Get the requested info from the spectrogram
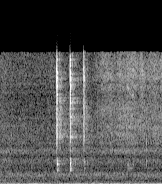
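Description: Two small, sharp clicks in quick succession, under a quarter of a second apart, about a third of the way in, from handling a fencing foil and a small tip screwdriver while checking the tip screws. A steady low hum underneath.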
